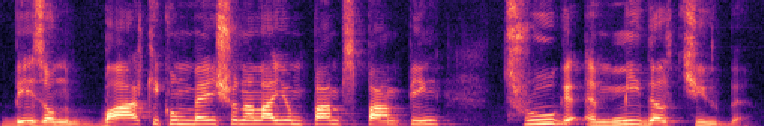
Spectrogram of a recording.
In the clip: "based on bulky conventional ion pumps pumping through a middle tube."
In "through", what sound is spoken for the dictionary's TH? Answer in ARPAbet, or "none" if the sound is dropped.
T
